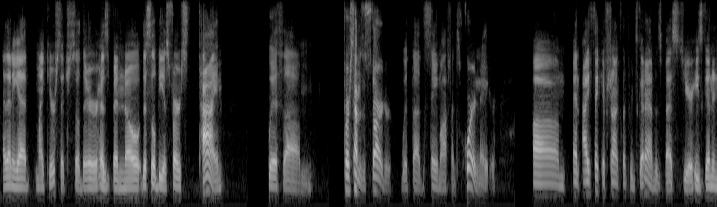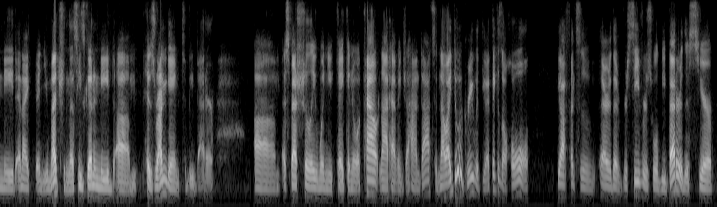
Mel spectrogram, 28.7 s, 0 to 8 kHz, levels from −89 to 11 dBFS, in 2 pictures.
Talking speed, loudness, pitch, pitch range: 195 wpm, -24 LUFS, 105 Hz, 95-130 Hz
